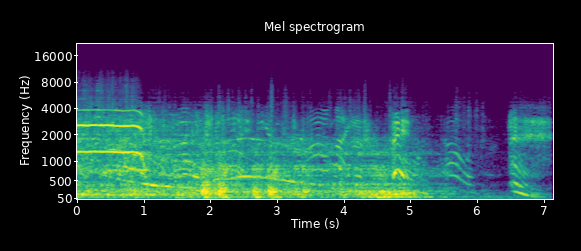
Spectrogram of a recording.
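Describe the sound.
A boat crash sound effect as one boat runs into another, staving in the bow: a dense, rumbling wash of crunching and splintering noise with a whistle-like tone at the start, voices shouting over it, and a final loud jolt near the end.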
